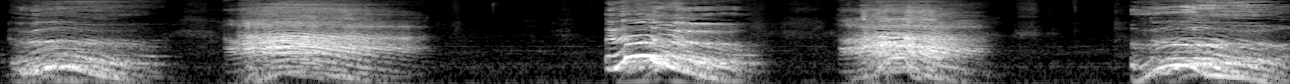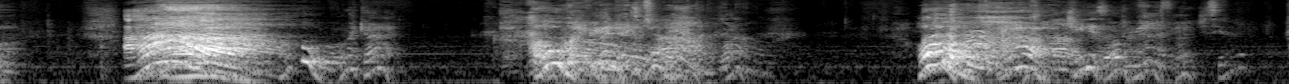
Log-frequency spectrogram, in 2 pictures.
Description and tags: Crowd Ooohs and Ahhhs in Excitement
Excited audience likes what they see.
Perfect for a game show type of piece or for that retro infomercial feel.
Four different oohs and ahhs.
ooh, oooh, unison, comedy, male, live, excited, ah, gameshow, ahh, crowd, female, audience, television, surprise, show, human, ahhh, game, voice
